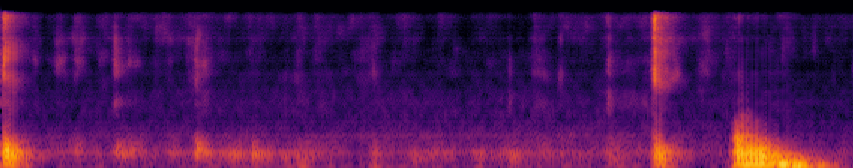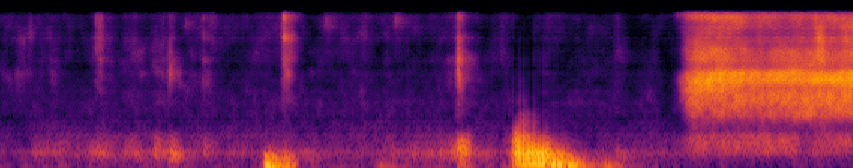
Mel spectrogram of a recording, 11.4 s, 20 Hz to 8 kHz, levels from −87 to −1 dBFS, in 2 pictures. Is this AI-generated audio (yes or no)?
yes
